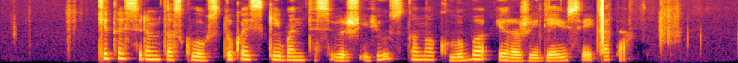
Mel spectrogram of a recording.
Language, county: Lithuanian, Kaunas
